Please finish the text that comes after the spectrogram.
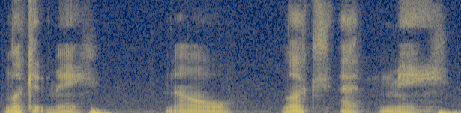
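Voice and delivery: soft, slowing command; quiet insistence. A narrator's reading. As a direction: insist gently but firmly, drawing it out. Jisoo quietly insists on eye contact.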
